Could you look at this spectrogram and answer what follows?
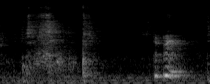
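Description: Blueberries being stirred and mashed in syrup in a pot, giving soft scraping and clinking of a utensil against the pot, with a sharper knock near the end.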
